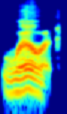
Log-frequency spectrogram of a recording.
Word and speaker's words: Roerich: a Russian mystic by the name of Nicholas Roerich, or sometimes it's pronounced Roerich.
